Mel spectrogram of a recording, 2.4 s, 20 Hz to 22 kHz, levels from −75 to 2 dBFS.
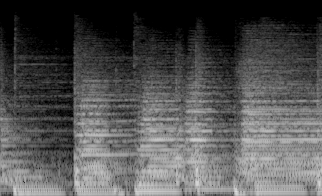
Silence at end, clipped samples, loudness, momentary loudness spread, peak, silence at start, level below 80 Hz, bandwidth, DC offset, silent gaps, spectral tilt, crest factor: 0 s; under 0.1%; -16 LUFS; 8 LU; 0 dBFS; 0 s; -26 dBFS; 16 kHz; under 0.1%; none; -5 dB/octave; 16 dB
